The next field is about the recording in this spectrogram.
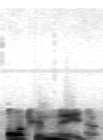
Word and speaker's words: alternate: 啊，但是呢，大家要注意它的这个发音呢是有些变化的，比如说我们发声是 alternate，那就是刚才金老师所说的动词，对不对啊？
